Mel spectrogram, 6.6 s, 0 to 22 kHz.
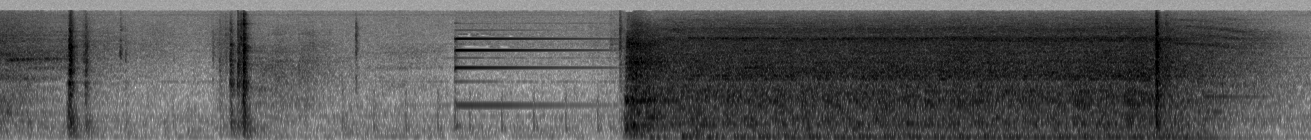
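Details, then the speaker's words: VW Golf GTI BWA converted to K04 turbo, RS4 fuel return valve and 200 bar rail sensor, on a base calibration: clicks, then about three seconds of cranking that never fires. Fuel appears to be backing up in the rail; cause not confirmed. "So you probably heard from that, there was no start to the vehicle."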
